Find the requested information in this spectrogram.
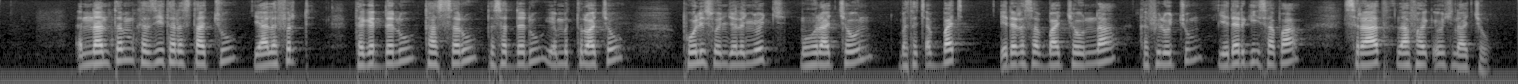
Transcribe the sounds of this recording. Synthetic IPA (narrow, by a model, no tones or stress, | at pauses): ʔɨnːant̪ʰəmkʰəzːiht̪ʰənəst̪ʰat͡ʃːu | jaləfɨɾd̪ | t̪ʰəɡəd̪ːəlut̪ʰasːəɾut̪ʰəsəd̪ːəd̪ujɛmːɨt̪ːɨlat͡ʃːɛw | pʰo̞liswɔɲd͡ʒɛləɲːo̞t͡ʃː | məho̞nat͡ʃːɛwn | bət̪ʰət͡ʃʼɛbːat͡ʃʼ | jɛd̪ərːəsəbːat͡ʃːɛwɨnːa | kʰəfilo̞t͡ʃːum | jɛd̪əɾɡisəfa | sɨɾʔat̪nafakʼewo̞t͡ʃːnat͡ʃːɛ̰w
